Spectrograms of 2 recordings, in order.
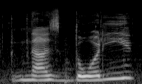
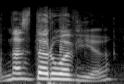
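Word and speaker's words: на здоровье: You were trying to say Nazdori? No, Nazdarovia. At least that's how you say it.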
